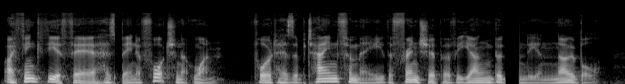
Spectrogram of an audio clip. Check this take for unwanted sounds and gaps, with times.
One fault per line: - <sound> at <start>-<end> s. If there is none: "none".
- dropout at 5.0-5.2 s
